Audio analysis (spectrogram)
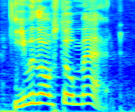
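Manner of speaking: high-pitched aside, dropping at the end; protesting aside. Acted. Inner voice admitting lingering anger after talking itself down, high protesting aside. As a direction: jump up high to slip in a confession. Aside undercutting his reasoned self-talk.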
